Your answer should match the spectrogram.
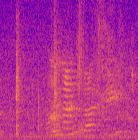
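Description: High-pitched children's voices in the background, after two light clicks in the first half second.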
